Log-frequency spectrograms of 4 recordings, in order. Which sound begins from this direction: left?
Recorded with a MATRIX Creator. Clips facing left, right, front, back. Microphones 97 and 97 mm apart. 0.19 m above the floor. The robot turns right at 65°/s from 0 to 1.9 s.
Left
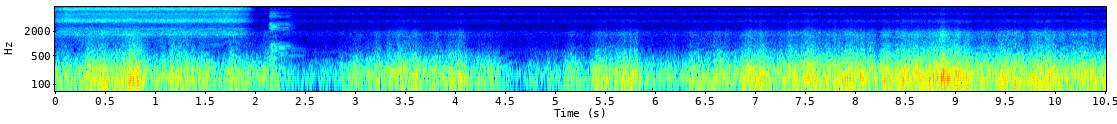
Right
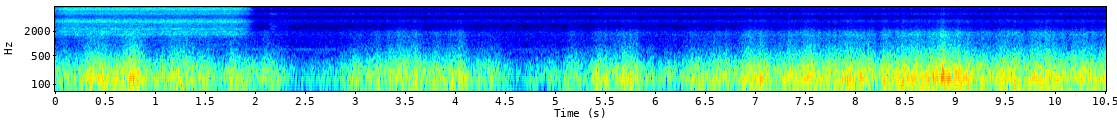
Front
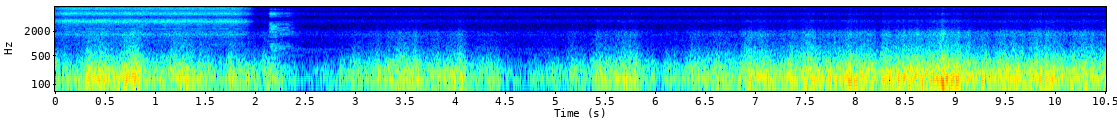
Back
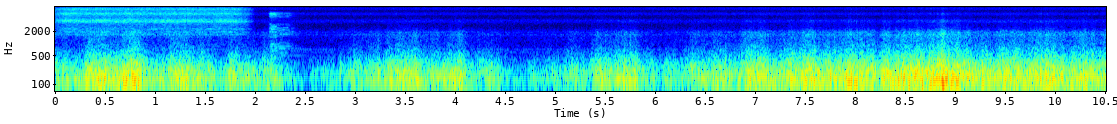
A clunk, at 2.1 s.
